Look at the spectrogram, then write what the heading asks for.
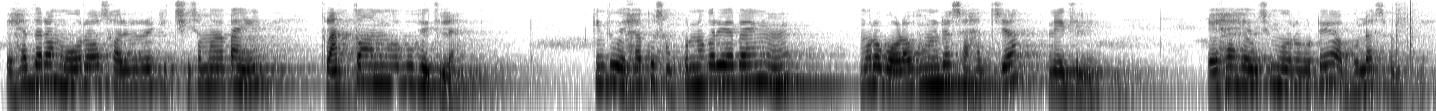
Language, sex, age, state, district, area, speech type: Odia, female, 45-60, Odisha, Nayagarh, rural, spontaneous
